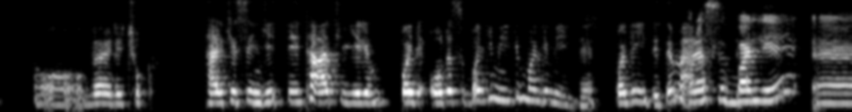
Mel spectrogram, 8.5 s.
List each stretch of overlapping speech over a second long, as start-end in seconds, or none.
none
